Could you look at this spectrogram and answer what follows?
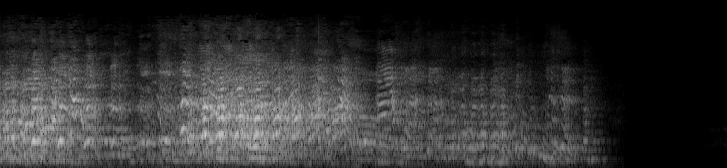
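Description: Excited human voices laughing and exclaiming, which cut off abruptly about six seconds in.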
